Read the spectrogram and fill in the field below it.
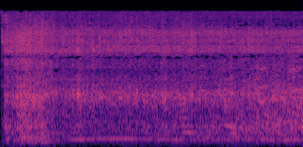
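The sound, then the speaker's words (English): A blender runs steadily at a bar, its loud motor whirring with a constant, harsh grinding hum and no pauses. “How many people would rather listen to the blender?”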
